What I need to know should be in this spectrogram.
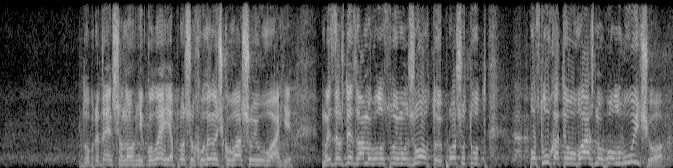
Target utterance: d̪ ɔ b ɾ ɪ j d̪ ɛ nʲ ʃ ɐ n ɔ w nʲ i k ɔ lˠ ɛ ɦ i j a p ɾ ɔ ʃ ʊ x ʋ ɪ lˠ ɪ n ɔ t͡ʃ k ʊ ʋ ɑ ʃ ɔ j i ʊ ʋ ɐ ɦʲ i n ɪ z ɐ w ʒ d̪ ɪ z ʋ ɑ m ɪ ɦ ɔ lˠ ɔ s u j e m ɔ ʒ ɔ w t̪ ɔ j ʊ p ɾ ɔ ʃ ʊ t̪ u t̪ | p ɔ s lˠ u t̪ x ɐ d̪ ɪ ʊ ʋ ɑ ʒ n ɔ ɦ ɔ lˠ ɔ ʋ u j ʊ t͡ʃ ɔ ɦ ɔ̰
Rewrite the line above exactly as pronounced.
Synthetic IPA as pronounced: d̪ ɔ b ɾ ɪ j d̪ ɛ nʲ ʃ ɐ n ɔ w nʲ i k ɔ lˠ ɛ ɦ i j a p ɾ ɔ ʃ ʊ x ʋ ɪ lˠ ɪ n ɔ t͡ʃ k ʊ ʋ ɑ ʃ ɔ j i ʊ ʋ ɑ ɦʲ i m ɪ z ɐ w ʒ d̪ ɪ z ʋ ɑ m ɪ ɦ ɔ lˠ ɔ s u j e m ɔ ʒ ɔ w t̪ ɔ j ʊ p ɾ ɔ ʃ ʊ t̪ u t̪ | p ɔ s lˠ u x ɐ t̪ ɪ ʊ ʋ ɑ ʒ n ɔ ɦ ɔ lˠ ɔ ʋ u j ʊ t͡ʃ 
